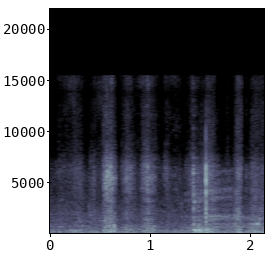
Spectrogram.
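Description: Cloth wiping marker writing off a whiteboard: dry rubbing in a few strokes, louder about half a second in and again near the end.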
